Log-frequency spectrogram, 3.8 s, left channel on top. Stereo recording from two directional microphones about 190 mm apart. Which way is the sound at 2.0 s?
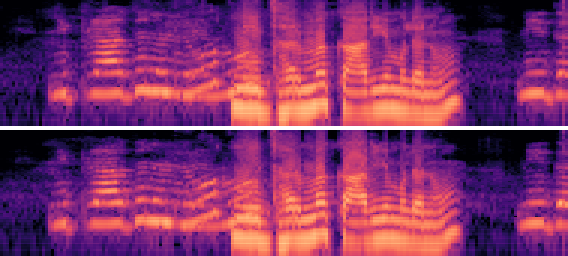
10° left (ahead or behind).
